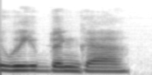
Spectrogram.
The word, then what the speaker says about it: Wybenga: It is made by a person, Garry Wybenga, and reading this name I know that his ancestors came from Friesland or Groningen in the Netherlands, so the correct way to pronounce it would be Garry Weebinga. And yeah, to be honest,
